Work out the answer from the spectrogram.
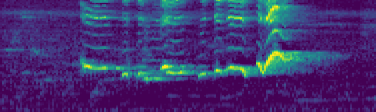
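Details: Male white-rumped shama calling his partner: a flowing whistled phrase that wavers and then sweeps sharply upward at the end, over a low steady hum.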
